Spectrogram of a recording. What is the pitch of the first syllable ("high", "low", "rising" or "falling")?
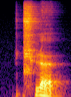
falling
